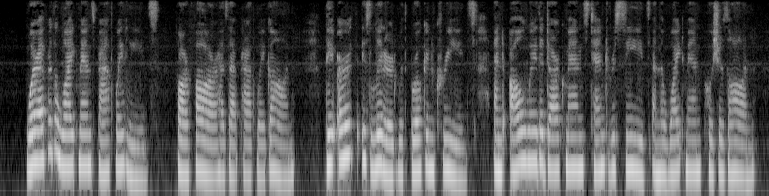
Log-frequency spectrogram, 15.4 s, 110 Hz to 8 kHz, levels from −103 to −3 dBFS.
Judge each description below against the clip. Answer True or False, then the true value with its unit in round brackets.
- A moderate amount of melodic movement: True (3.0 semitones)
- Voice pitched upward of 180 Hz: True (190 Hz)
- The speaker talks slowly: True (125 wpm)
